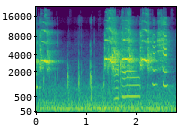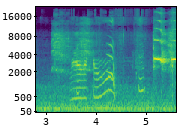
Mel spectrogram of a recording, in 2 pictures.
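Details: Talking ringneck parrot copying human words: bursts of gravelly, voice-like syllables with bending tones, a few upward-swooping notes and harsh squawks, coming roughly every second or two against a low background hum.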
